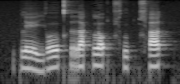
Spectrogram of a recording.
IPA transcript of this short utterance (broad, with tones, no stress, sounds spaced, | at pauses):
p l eː˨˩ j oː˦˥ kʰ r a˦˥ k̚ p l ɔ˥˩ ʔ t͡ɕʰ u˨˩ k̚ t͡ɕʰ a˦˥ t̚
